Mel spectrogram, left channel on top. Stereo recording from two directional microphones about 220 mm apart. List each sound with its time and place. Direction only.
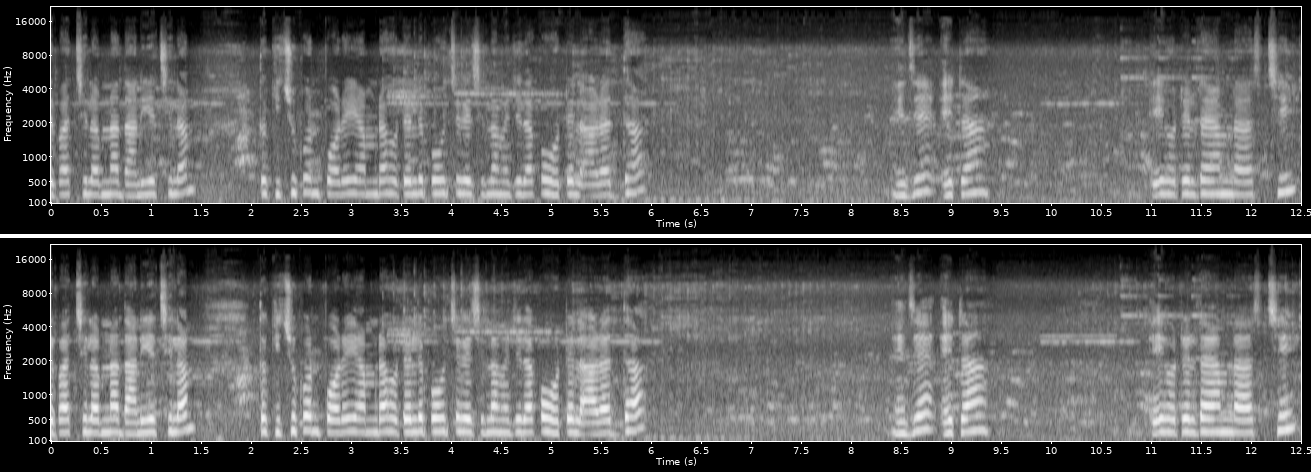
0.0 s speech: 5° left (ahead or behind)
8.6 s speech: 5° left (ahead or behind)
11.0 s speech: 5° left (ahead or behind)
